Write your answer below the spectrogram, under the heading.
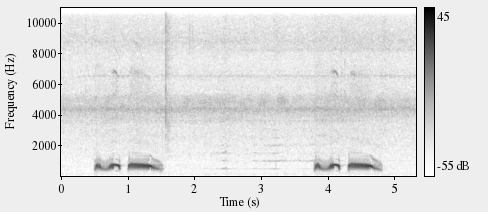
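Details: Lure call of a spotted dove, 'kuk 1' style, on a branch and the ground: a pair of two-note coo phrases roughly three seconds apart, quavering then steady, with a faint click and weak high notes between.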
